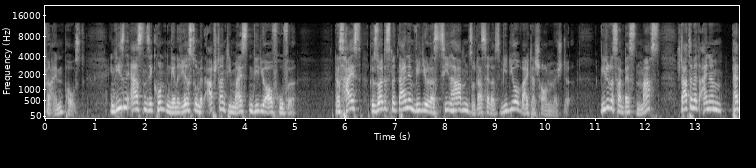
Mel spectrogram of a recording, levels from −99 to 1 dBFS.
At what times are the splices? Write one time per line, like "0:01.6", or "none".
0:08.5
